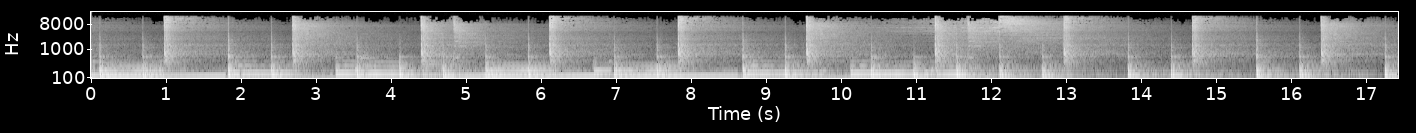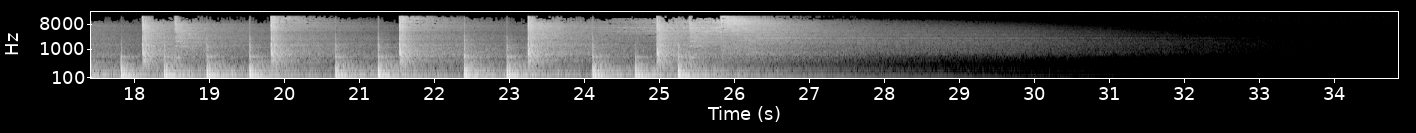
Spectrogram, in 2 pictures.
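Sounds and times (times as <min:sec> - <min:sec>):
bass: 0:00.0 - 0:20.1, 0:24.1 - 0:26.6
drums: 0:00.0 - 0:29.2.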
